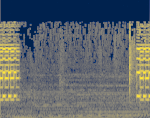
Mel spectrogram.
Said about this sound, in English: Who could that be? Darn it, why'd the phone have to ring?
